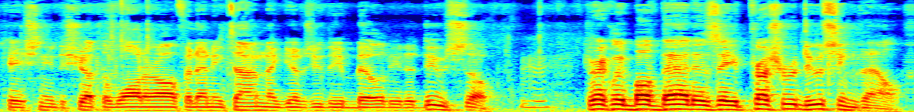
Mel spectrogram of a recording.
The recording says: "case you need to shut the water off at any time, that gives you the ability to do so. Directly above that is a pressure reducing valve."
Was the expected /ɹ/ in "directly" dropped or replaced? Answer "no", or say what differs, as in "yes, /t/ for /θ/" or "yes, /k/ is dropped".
no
